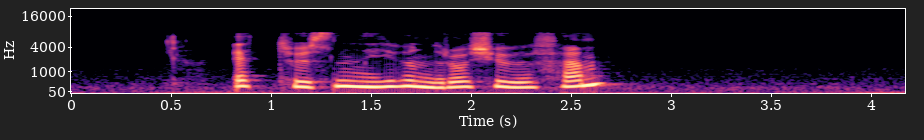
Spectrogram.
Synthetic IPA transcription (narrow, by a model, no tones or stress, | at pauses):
ɛt̪ʰʉːsn̩niːhʉnd̪ɾəoːçʉːəfɛm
